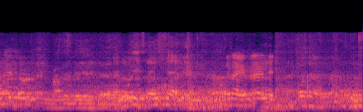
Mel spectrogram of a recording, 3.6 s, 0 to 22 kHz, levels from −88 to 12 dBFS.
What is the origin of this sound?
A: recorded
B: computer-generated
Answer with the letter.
B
